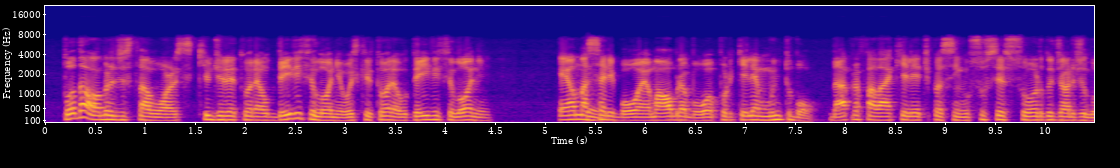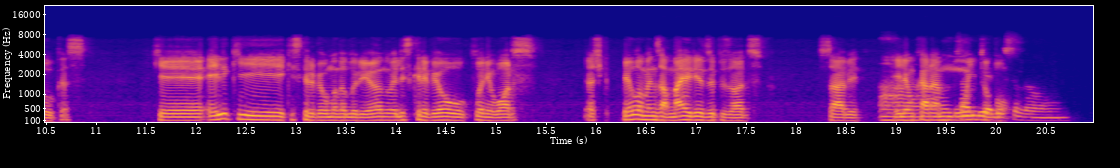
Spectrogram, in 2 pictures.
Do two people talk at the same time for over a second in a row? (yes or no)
yes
